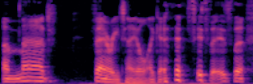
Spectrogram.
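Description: A man's voice: fairly low pitch, lively intonation, a little slow, darkish tone. A man talking casually as a film podcast host, in a hesitant, rambling but enthusiastic way.

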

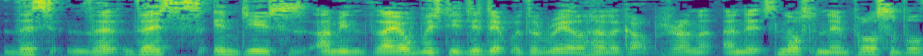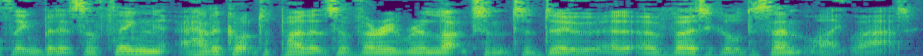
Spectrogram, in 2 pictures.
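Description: A man's voice: mid-range voice, fast talker, hardly any pauses, husky. A man co-hosting a casual film podcast, talking in a pedantic, explanatory way and often stammering and repeating words as he goes.

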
